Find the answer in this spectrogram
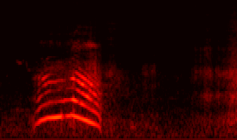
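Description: A toddler's single high-pitched vocal sound, under a second long, its pitch rising and then falling.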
